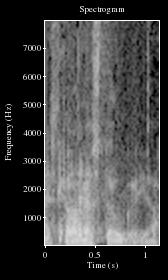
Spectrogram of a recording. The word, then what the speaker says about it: Conestoga: Might be Conestoga. – Yeah. – Conestoga.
